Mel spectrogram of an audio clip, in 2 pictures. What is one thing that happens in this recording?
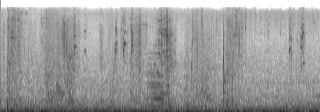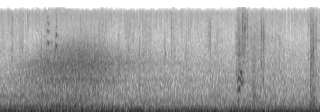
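Hands grab and scrape on metal ledges while climbing.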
